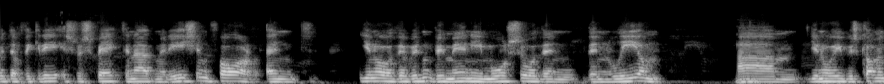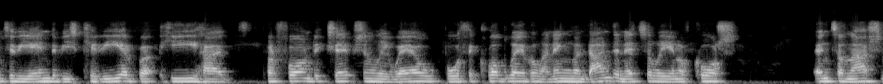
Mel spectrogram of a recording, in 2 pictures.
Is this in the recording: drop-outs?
no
